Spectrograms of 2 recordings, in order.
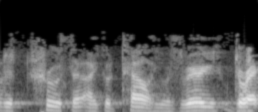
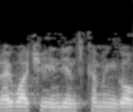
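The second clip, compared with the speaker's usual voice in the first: ordinary talk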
